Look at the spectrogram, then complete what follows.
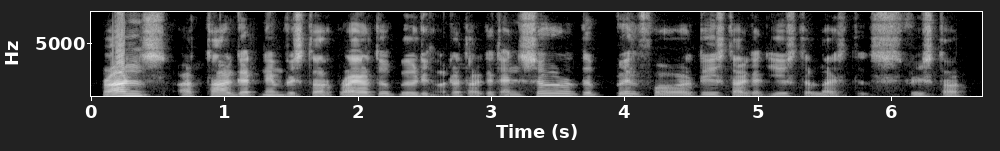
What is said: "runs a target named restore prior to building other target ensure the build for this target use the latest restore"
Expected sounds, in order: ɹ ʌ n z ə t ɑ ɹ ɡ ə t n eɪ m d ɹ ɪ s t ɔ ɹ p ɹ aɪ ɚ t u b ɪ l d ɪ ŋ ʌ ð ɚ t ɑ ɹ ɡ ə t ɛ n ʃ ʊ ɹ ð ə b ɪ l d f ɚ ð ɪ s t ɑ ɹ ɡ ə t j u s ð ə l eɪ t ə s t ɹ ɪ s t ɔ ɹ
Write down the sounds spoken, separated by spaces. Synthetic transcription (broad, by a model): ɹ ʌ n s ə t ɑ ɹ ɡ ə t n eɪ m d ɹ ɪ s t ɔ ɹ p ɹ aɪ ɚ t u b ɪ l d ɪ ŋ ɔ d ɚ t ɑ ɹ ɡ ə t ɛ n s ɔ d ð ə b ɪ l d f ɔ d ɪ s t ɑ ɹ ɡ ə t j u s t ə l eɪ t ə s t ɹ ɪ s t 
